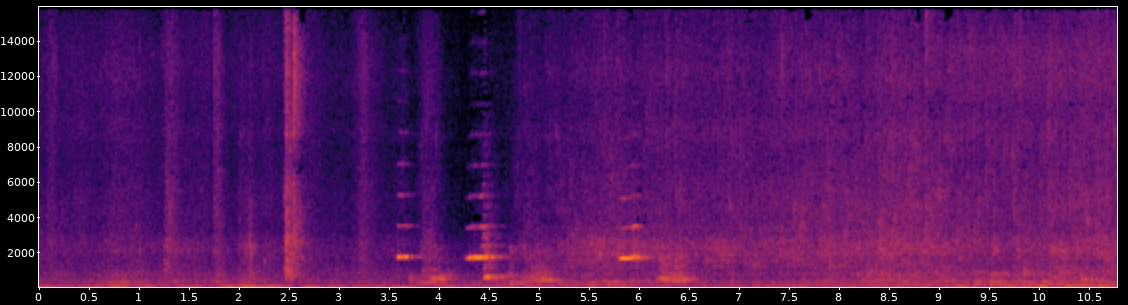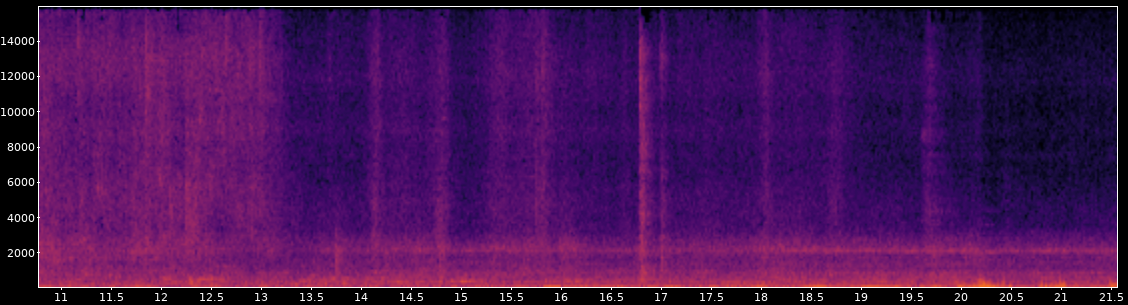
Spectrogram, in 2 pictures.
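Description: Midea wall-mounted oscillating fan running with a steady low hum, while a toilet flush sends a rush of water through for several seconds in the middle, fading out afterwards. Before the flush come a few sharp knocks and short squeaks, the loudest sounds here.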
